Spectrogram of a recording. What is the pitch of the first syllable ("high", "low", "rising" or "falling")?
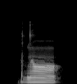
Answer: low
